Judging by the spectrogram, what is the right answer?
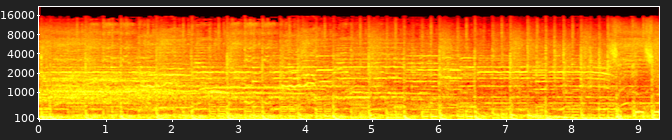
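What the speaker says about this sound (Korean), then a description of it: "여러분 함성 한번 준비하시고 큰 소리로" Crowd cheering at a trot concert, a sustained roar of many voices that carries through the whole stretch at steady loudness, with music and voices blended into the din.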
